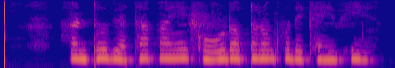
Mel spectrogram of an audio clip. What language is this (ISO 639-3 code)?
ori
